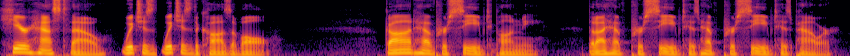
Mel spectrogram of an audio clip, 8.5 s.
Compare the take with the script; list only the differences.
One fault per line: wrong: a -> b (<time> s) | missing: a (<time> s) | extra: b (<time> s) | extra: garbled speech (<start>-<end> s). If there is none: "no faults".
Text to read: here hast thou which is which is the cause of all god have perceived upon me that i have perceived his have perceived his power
no faults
